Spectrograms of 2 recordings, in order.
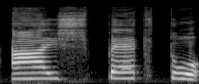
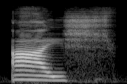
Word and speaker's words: aspecto: Bom, primeiro, primeiro, primeiro veja se você pronuncia todas essas consoantes. Você pronuncia todas, ó, aspecto. Sim, você pronuncia o S, pronuncia o P, pronuncia o c, pronuncia o T.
